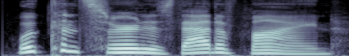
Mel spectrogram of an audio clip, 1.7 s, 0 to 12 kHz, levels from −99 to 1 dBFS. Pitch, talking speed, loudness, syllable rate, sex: 215 Hz, 205 wpm, -17 LUFS, 4.5 syllables/s, female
